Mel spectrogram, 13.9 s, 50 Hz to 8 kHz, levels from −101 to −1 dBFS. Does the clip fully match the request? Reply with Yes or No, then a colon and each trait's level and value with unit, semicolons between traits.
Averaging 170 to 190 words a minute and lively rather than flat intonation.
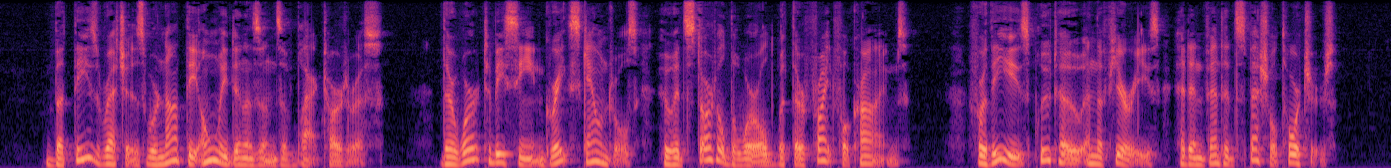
No: average, 160 wpm; wide, 7.6 semitones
